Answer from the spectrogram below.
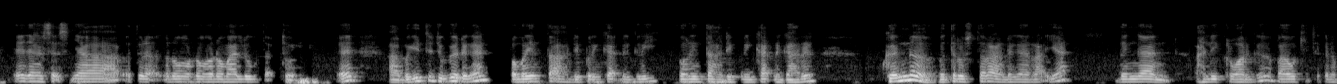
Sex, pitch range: male, 120-170 Hz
